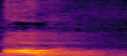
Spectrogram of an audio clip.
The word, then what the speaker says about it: hour: इसे आप हावर नहीं पढ़ेंगे, HOUR, इसे आप पढ़ेंगे आवर।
